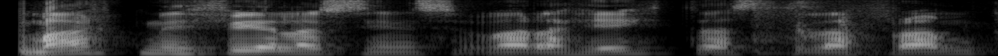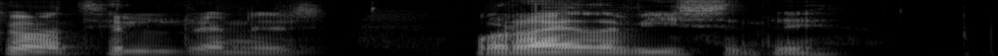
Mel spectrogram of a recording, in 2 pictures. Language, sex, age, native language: Icelandic, male, 20-29, Icelandic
